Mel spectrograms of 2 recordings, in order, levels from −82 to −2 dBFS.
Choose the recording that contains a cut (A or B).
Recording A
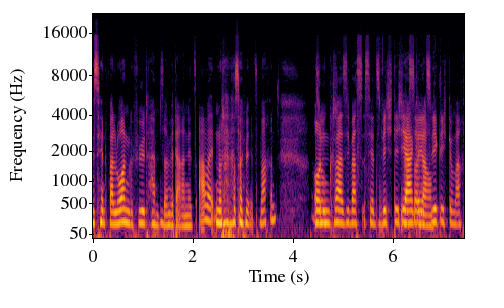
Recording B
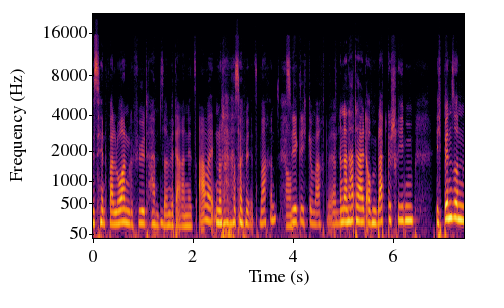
B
